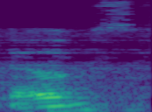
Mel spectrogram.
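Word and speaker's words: Bubs: I do two shows in Winona at Big Boobs and uh I was going to say it's B u BS but they pronounce it boobs.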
